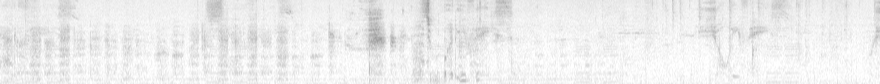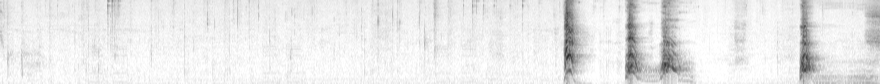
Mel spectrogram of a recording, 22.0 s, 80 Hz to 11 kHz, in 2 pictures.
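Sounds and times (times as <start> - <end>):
dog barking: 18.0 - 19.7, 21.0 - 22.0.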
